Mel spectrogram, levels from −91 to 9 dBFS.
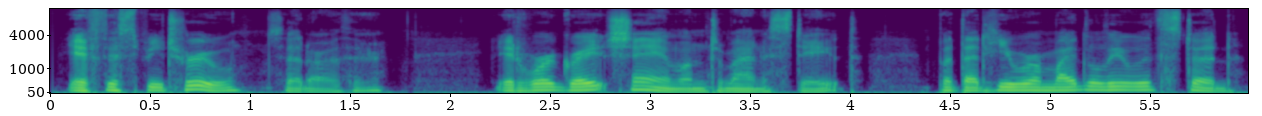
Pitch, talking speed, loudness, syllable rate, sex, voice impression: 115 Hz, 190 wpm, -17 LUFS, 6.0 syllables/s, male, very masculine, adult-like, slightly thick, cool, sincere, slightly calm, slightly sweet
